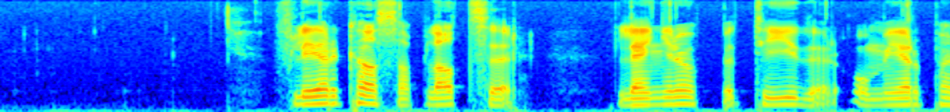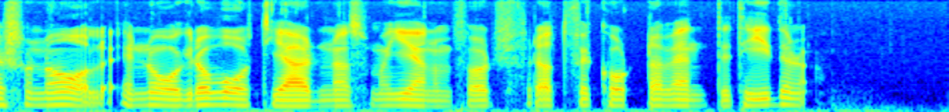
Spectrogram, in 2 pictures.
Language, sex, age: Swedish, male, 19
